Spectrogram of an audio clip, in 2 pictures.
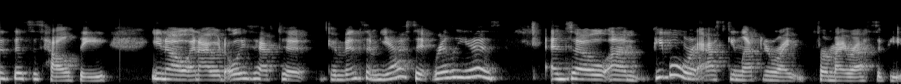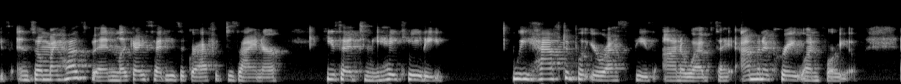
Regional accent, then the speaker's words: Michigan, United States; So I am from Michigan, and I'm married to my high school sweetheart.

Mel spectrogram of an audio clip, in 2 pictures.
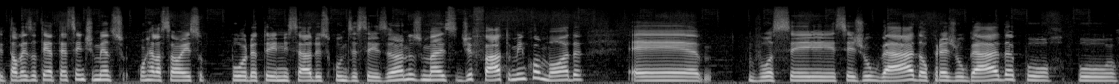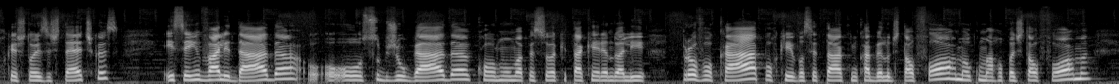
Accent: Brazil; Eu sou brasileira, mas não. Eu me acostumei a ter o mínimo de segurança, o mínimo de governo. E aqui não é assim.

